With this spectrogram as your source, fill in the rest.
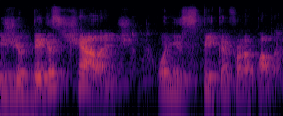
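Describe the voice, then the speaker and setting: An animated man with lively intonation, some room echo and noticeable background noise. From Russia. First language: Russian. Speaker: public speaking trainer. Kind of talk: interactive workshop talk. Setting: stage with live audience.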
